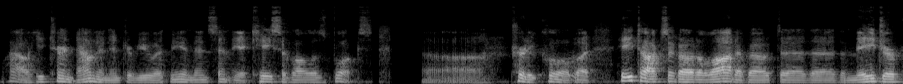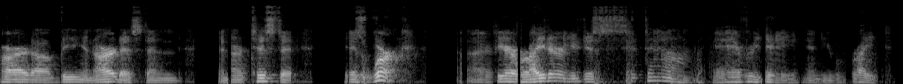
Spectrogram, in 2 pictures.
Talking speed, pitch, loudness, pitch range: 185 wpm, 110 Hz, -26 LUFS, 100-125 Hz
